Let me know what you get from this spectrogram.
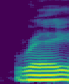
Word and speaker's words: Re: His name was Ra. It was more properly pronounced Re. I had an Egyptologist tell me. Re is the more proper pronunciation.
